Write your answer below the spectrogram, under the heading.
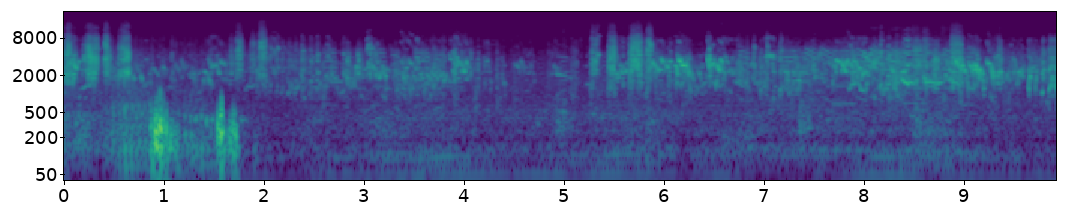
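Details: Budgerigars kept as pets giving a continuous stream of rapid chirps, squawks and warbled notes, with a few lower thuds near the start and loud bursts of chatter throughout.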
